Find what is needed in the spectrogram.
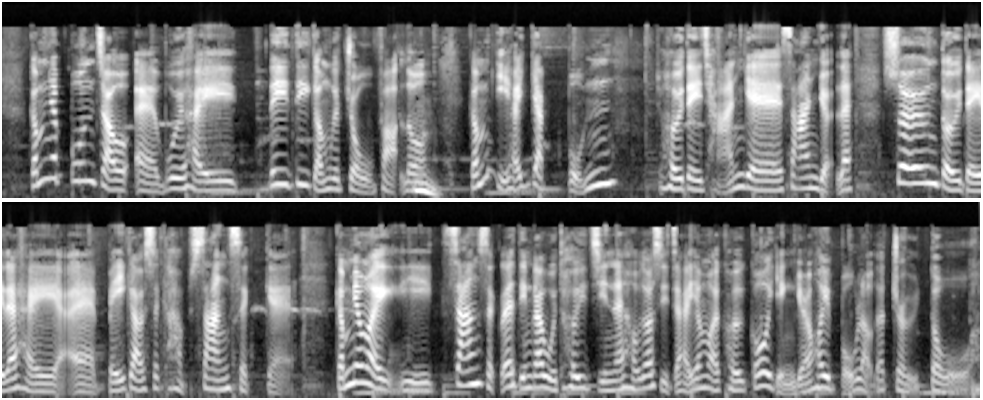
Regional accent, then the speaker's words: Hong Kong

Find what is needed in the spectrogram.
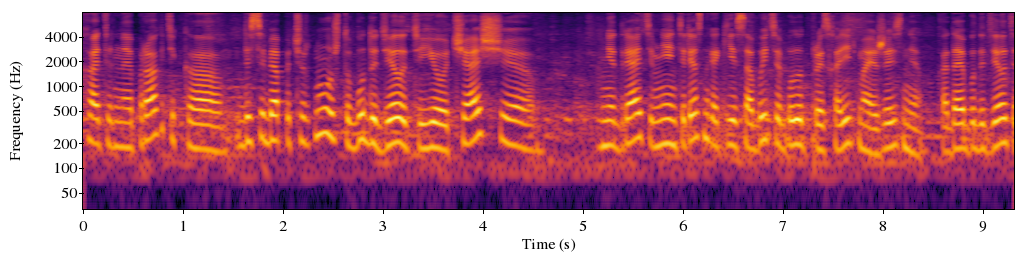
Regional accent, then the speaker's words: Moscow, Russia; Я из Москвы. Родилась в Москве, живу в этом городе.

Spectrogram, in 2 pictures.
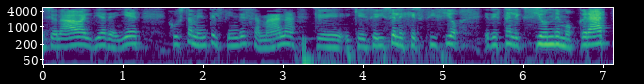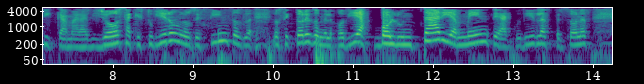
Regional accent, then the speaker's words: Ecuador; Como ecuatoriana me da vergüenza

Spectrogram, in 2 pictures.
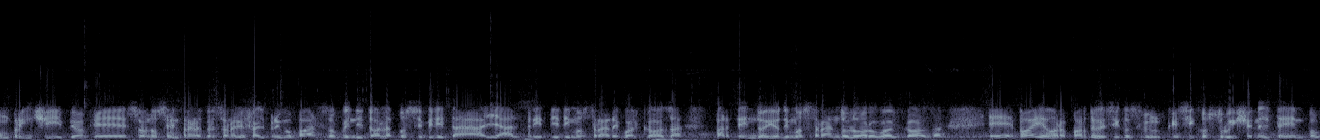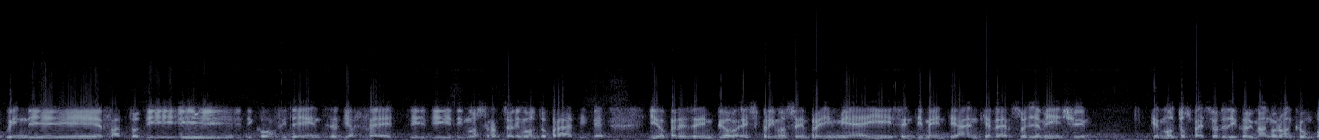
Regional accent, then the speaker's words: Milan, Lombardy, Italy; In questo momento però mi trovo più verso Modena per motivi di lavoro, però sono di Milano.

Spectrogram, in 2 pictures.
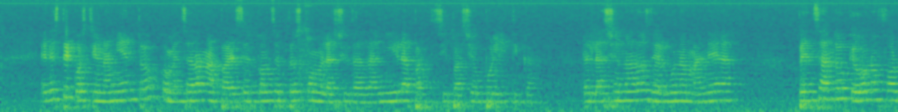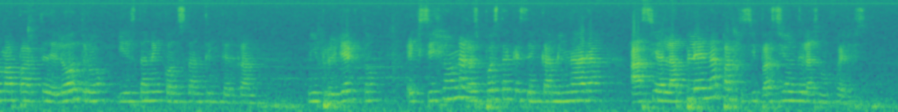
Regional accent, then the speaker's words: Hidalgo, Mexico; las mujeres de la región de donde soy, que es del Valle del Mezquital

